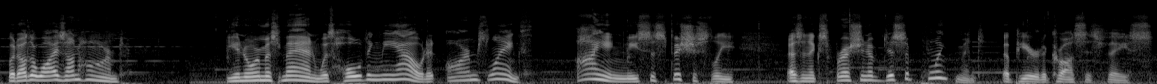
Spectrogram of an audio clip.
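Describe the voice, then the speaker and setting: An actor playing a haunted gingerbread cookie who tells a grim cautionary tale in a suspenseful, theatrical radio monologue with deliberate pauses. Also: male voice, high-pitched, very animated, a little mellow, soft background music. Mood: rising terror. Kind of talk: dramatic monologue for radio storytelling.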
